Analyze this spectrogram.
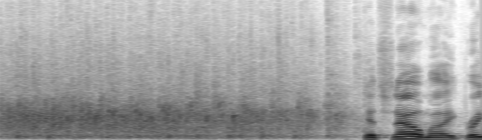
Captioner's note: applause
